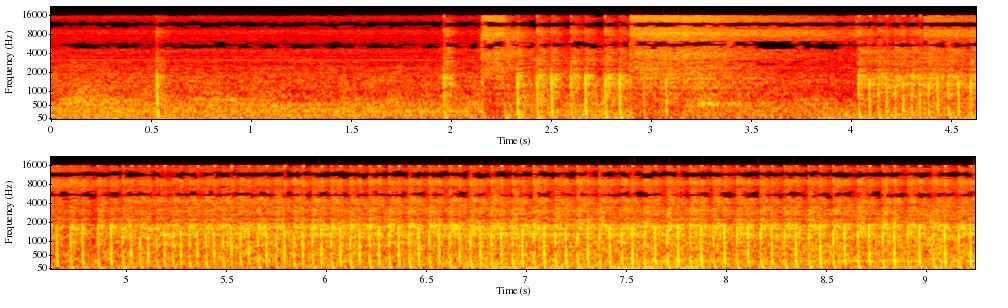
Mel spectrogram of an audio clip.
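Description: SMC pneumatic pressure booster cycling, a rapid mechanical rattling chatter of its pistons and valve. It starts about two seconds in with a burst of air hiss, then gets louder and denser about four seconds in.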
